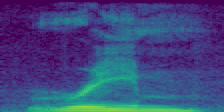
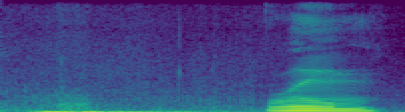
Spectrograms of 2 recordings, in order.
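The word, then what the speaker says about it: rheum: Ream. Ream? Ream. Well, looking at the phonetics, room. Phonetically, it'd be room.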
